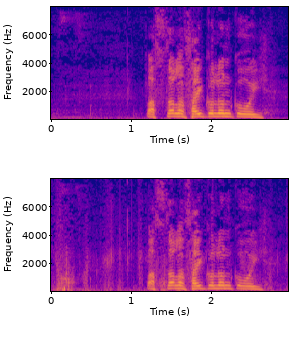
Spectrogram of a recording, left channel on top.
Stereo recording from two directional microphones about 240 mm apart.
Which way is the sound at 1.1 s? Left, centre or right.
Left.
